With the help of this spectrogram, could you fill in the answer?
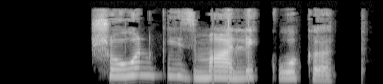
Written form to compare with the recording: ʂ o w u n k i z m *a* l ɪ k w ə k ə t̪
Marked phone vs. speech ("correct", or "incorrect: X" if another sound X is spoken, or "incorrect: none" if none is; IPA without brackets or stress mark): incorrect: ɑ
